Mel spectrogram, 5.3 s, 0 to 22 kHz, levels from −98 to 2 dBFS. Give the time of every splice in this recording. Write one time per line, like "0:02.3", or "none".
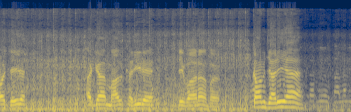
0:03.6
